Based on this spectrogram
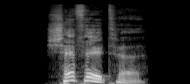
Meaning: inflection of scheffeln: 1. first/third-person singular preterite 2. first/third-person singular subjunctive II
- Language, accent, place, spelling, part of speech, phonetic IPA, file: German, Germany, Berlin, scheffelte, verb, [ˈʃɛfl̩tə], De-scheffelte.ogg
